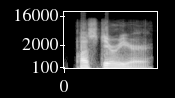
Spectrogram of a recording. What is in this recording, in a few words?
"posterior", American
